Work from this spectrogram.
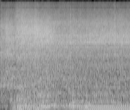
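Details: Flooded Mini Clubman after replacement engine swap, new filters, no fault codes: engine catches and settles into an even, steady idle with smooth low hum, no misfire or knock; normal idle.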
